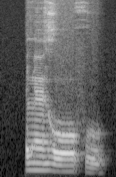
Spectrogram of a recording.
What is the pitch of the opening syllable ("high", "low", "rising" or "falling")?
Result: high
